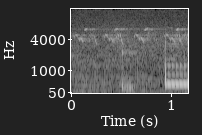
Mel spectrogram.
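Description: A phone call being placed to an uncle: a short faint tone pattern, then a loud sustained electronic ring or dial tone starting near the end, with quiet room noise before it.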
